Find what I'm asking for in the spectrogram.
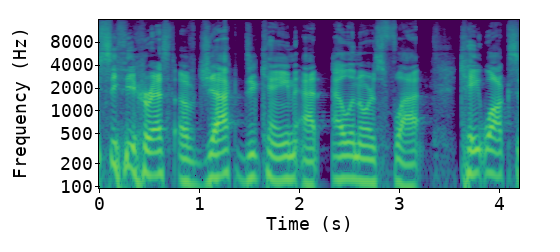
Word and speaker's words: Duquesne: Then we see the arrest of Jack Duquesne. Is that how you pronounce that? Duquesne? – Duquesne? – It's just Duquesne? Okay. Jack Duquesne, is the SNE, is that like a silent thing?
